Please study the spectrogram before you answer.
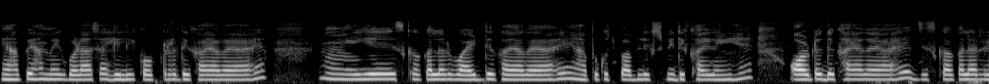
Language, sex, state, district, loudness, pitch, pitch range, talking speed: Hindi, female, Uttar Pradesh, Budaun, -19 LUFS, 230 Hz, 225-240 Hz, 200 wpm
